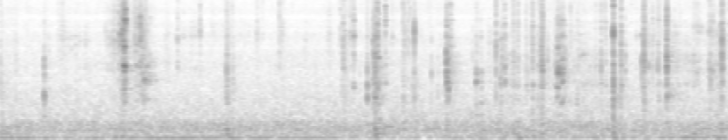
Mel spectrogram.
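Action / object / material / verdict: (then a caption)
scrape / soap bar cut with a metal blade / soap / none. A solid white bar of soap held in the hand is carved into curls with a metal utility knife blade. Short, bright scraping and scratching cuts come one after another over a quiet background, with a sharper crackle near the start.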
